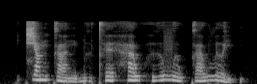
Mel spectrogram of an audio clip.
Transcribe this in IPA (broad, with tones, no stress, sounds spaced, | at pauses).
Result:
t͡ɕ a˧ m k a˨˩ n ɓ ɨ˨˩ t̪ʰ ɛ˧ h a˧ w h ɨ˨˦ ə̯ v ə˨˩ w k a˨˦ w l ə̰˧˨ j ʔ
